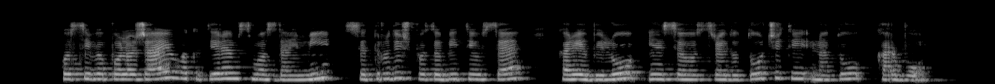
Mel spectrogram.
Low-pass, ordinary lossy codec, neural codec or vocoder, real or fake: 7.2 kHz; none; none; real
